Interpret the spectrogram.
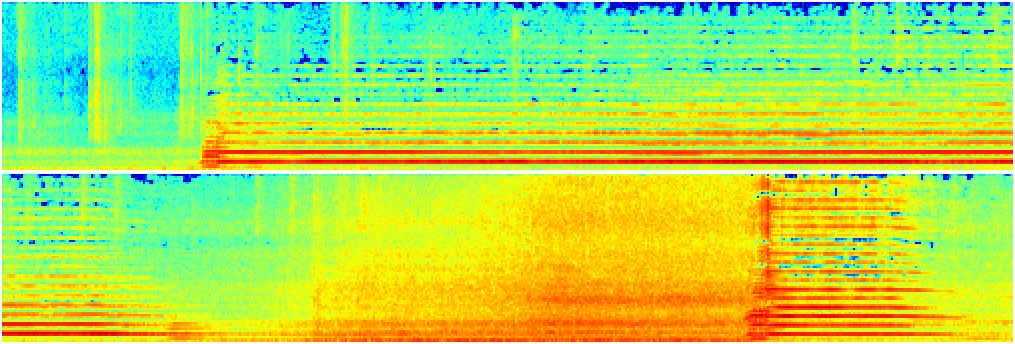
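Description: An express train's locomotive horn sounds one long, steady blast of about seven seconds as the train approaches at speed. The locomotive and coaches then rush past close by, and a second, shorter horn blast comes near the end.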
